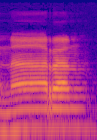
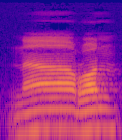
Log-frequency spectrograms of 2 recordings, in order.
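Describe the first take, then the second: First: The r and its vowel sound thin and light. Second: The r and its vowel sound thick and heavy. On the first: The speaker calls it wrong. "Jangan naran" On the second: The speaker calls it right. "Dibaca dengan tebal"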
